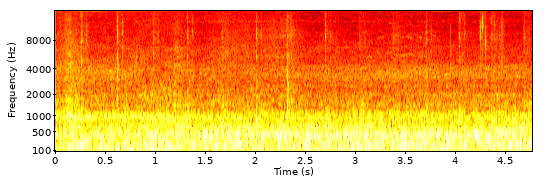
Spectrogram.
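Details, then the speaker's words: Hcalory TB2S toolbox diesel heater on heat level 10, about 1 min 52 s into warm-up with a temperature reading of about 102°: a steady, even rush of fan and burner with no knocks, surges or rattles; normal running while warming up. "All right. So, it's still warming up right now. And you can start to hear the fan operate."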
